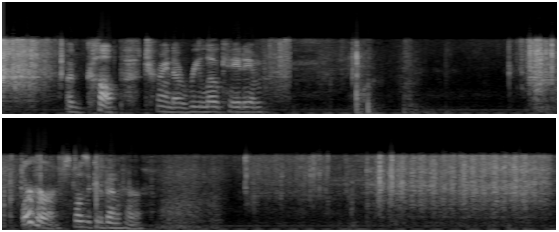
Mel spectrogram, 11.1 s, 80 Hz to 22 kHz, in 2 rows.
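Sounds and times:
gritty rustling through sieve: 7.1s - 11.0s.

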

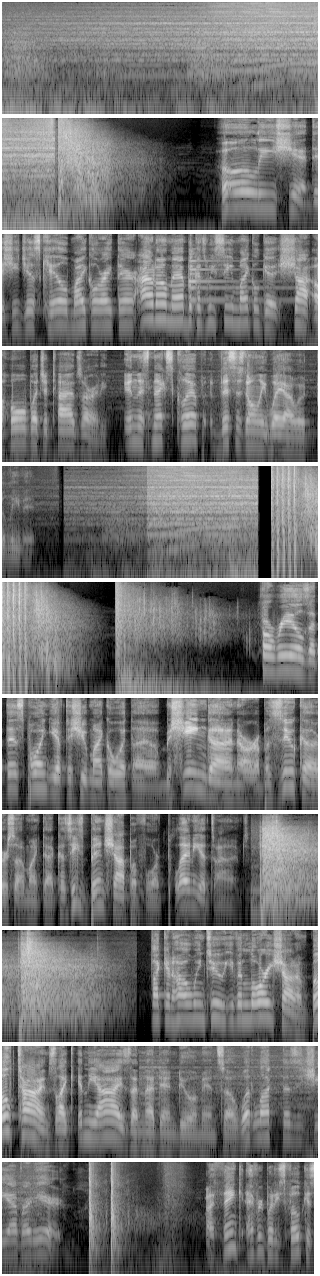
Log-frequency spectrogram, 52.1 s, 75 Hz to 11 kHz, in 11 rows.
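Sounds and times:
tense horror score: 0.0s - 5.6s, 44.6s - 48.1s
loud gunshot: 5.5s - 7.1s, 23.0s - 27.1s, 37.0s - 39.9s, 48.7s - 49.8s
loud ringing hit: 12.3s - 14.2s.

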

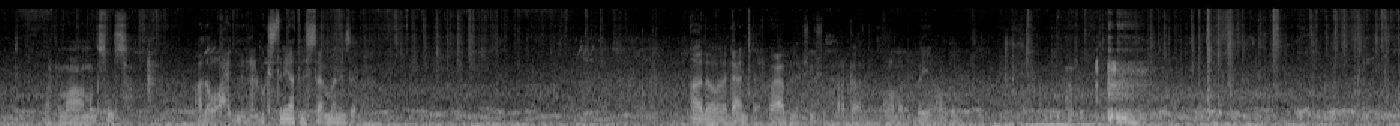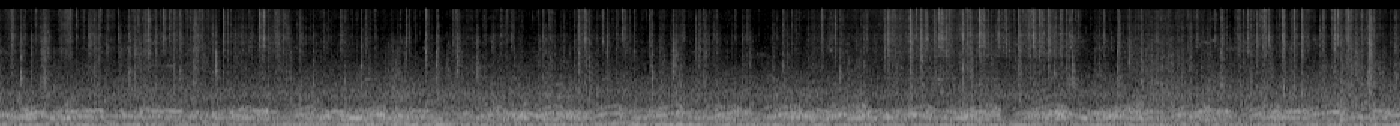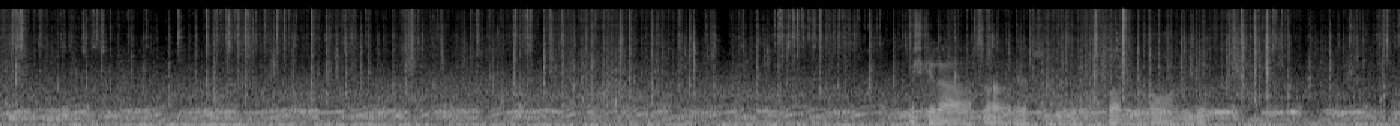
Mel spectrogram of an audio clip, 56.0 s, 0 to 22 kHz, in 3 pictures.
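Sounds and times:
pigeons cooing: 0.0s - 56.0s.

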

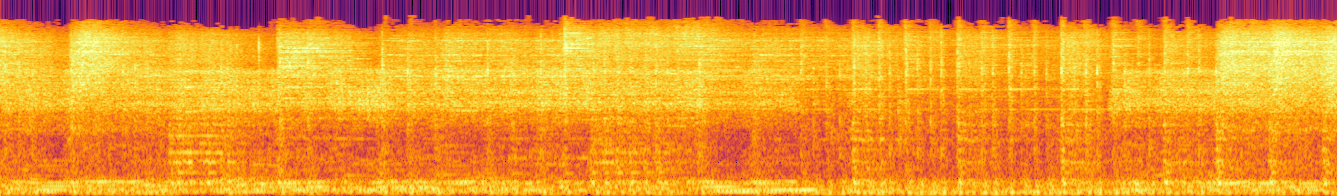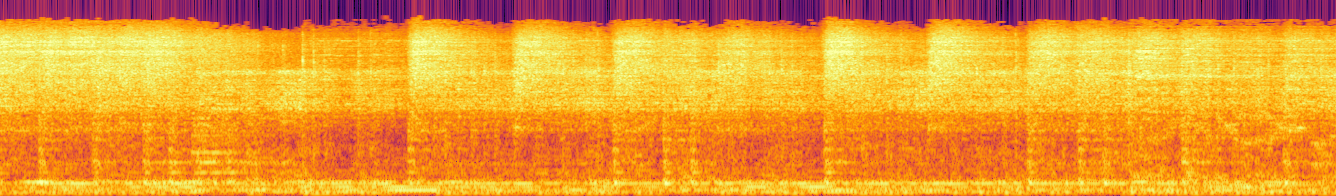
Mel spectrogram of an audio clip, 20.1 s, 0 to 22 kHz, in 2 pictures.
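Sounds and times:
heavy metal band playing: 0.0s - 20.0s
rapid drum strokes: 0.0s - 20.0s.

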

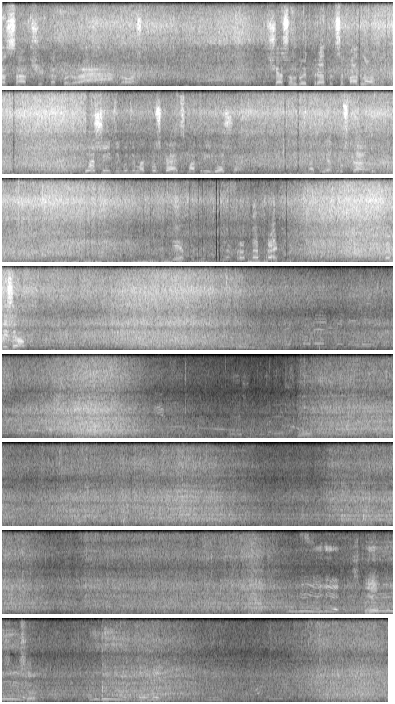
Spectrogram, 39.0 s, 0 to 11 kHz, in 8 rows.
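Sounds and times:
sea surf on a beach: 0.0s - 39.0s
wind on microphone: 1.8s - 39.0s.

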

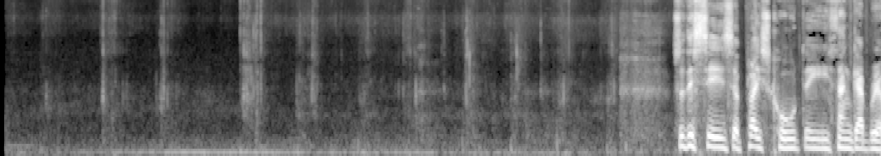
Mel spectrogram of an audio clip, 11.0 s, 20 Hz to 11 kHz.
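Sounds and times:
soft crunches: 0.1s - 8.2s.

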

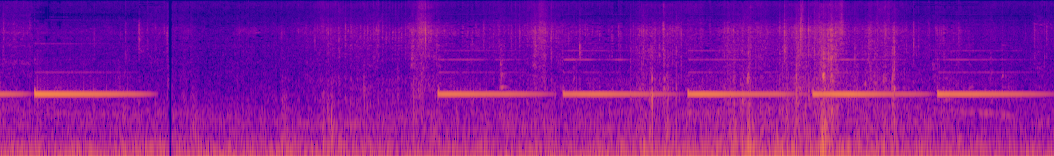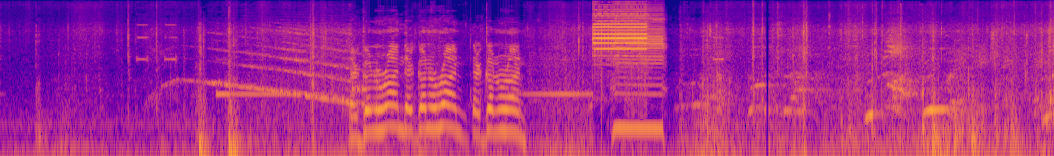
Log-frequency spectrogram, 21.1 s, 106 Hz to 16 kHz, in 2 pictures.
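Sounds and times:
car engine and road rumble: 0.0s - 21.0s
police siren: 12.0s - 14.2s, 15.8s - 17.2s
electronic beeps: 15.8s - 17.2s.

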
